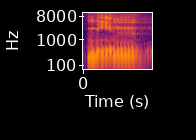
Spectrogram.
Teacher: nun sukun bertemu Hamzah disebut bacaan izhar halq bunyi Nun sukunnya dibaca dengan jelas tanpa dengung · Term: izhar halki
